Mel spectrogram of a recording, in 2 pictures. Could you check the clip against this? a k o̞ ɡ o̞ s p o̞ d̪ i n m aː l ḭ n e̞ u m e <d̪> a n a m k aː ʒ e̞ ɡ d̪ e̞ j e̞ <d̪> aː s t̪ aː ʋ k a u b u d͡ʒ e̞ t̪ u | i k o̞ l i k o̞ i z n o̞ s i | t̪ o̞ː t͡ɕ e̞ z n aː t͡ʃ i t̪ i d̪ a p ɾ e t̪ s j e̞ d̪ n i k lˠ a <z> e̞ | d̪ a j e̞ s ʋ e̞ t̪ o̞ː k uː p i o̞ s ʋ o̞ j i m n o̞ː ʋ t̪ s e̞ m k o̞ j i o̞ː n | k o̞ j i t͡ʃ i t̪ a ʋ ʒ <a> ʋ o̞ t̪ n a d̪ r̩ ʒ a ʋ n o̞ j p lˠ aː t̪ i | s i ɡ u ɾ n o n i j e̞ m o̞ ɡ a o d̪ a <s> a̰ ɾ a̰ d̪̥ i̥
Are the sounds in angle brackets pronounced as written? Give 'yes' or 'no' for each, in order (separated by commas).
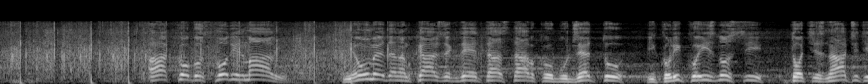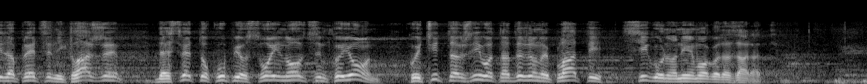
yes, no, no, no, no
